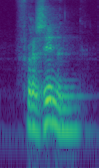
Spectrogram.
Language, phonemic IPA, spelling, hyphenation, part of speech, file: Dutch, /vərˈzɪnə(n)/, verzinnen, ver‧zin‧nen, verb, Nl-verzinnen.ogg
- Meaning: to invent, to make up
